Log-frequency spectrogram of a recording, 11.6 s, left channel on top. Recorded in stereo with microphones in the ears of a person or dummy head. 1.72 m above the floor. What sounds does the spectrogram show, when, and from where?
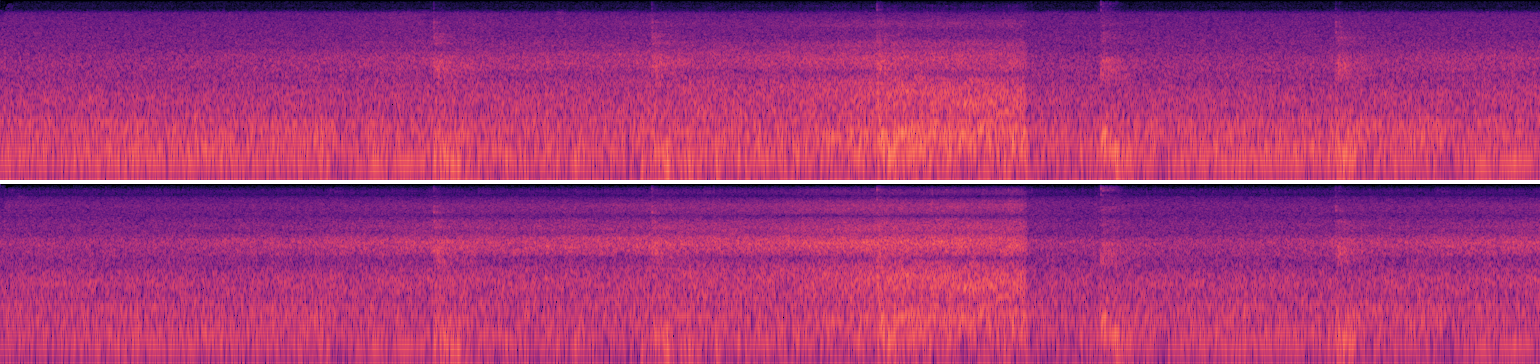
0.0 s a vehicle: 40° right (ahead or behind)
3.2 s a thud: 5° right (ahead or behind)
